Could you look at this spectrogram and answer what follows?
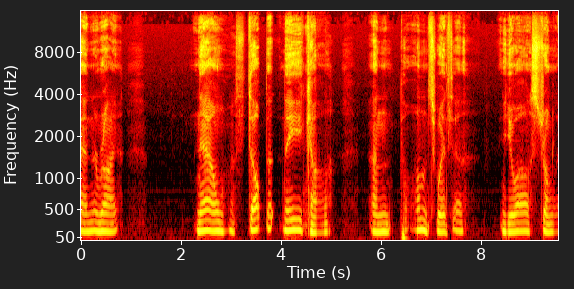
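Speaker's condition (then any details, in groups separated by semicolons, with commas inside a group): Speech apraxia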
